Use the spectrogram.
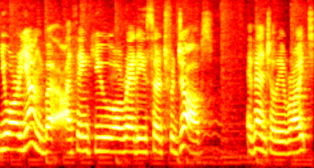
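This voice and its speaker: A woman's voice: mid-range voice, steady tone, measured pace, highs cut off, soft background music. A Portuguese woman in her forties hosting a podcast, chatting casually with hesitant fillers. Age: 40s. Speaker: podcast host. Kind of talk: casual chat.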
